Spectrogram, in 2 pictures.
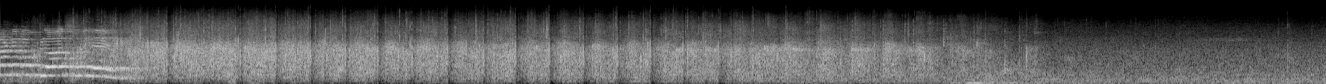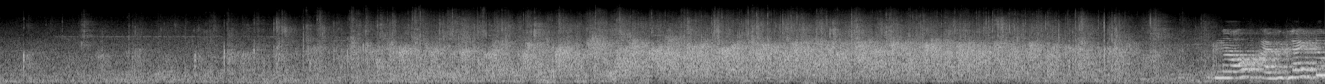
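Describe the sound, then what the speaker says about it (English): A ceremony audience applauds in long sustained rounds, dense clapping that fades to a lull midway and then swells again before stopping. "Please a big round of applause for them."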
